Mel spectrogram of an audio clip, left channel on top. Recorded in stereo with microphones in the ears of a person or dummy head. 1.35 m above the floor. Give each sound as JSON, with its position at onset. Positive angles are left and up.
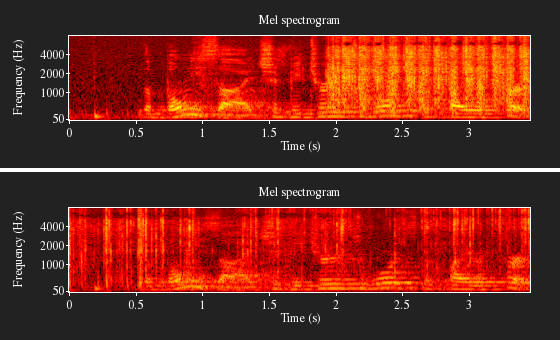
{"t": 0.5, "sound": "a man speaking", "side_deg": 45, "distance_m": 4.5}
